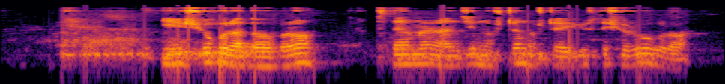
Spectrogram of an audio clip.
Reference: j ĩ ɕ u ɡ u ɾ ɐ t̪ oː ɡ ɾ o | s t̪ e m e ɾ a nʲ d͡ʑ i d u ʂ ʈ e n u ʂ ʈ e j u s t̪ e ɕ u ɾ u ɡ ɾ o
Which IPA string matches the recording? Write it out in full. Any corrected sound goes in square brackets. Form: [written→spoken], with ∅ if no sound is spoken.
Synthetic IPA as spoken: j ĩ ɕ u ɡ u ɾ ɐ [t̪→d̪] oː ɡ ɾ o | s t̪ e m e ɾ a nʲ d͡ʑ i [d→n] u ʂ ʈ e n u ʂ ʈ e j u s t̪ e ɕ u ɾ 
